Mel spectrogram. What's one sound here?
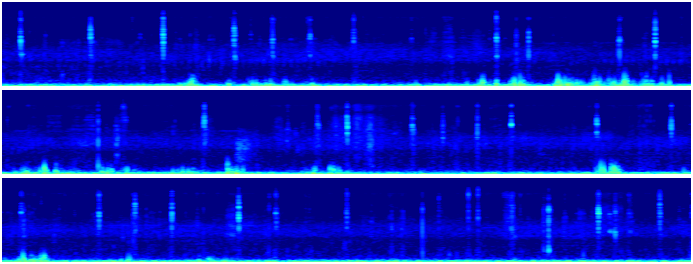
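A man chews and crunches food close by.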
